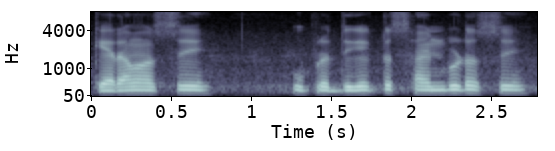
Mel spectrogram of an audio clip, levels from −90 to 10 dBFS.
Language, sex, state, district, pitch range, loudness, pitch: Bengali, male, Tripura, South Tripura, 120-130 Hz, -16 LUFS, 125 Hz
